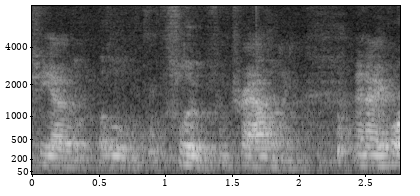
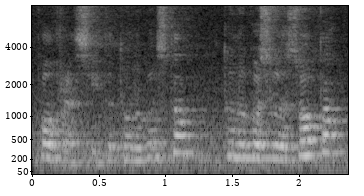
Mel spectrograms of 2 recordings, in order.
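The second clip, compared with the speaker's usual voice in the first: sympathetic waitress; 9 semitones higher, 4 dB quieter, faster than usual. Retold or imitated. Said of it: "the waitress came over ... and said".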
